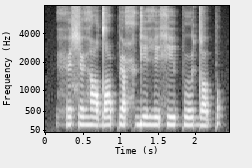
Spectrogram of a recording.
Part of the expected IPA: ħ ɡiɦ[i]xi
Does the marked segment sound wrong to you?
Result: no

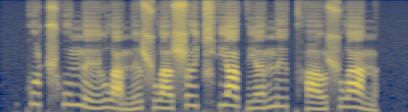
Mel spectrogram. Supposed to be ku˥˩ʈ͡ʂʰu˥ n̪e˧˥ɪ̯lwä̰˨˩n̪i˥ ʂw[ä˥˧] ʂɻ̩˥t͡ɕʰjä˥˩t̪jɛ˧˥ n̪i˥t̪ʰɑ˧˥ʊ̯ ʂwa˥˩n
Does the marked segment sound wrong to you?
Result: yes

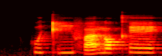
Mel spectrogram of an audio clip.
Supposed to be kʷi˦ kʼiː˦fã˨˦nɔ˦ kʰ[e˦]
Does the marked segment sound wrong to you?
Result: no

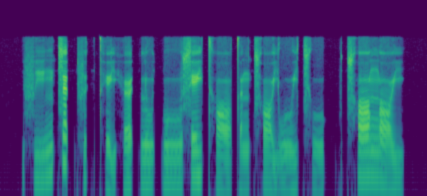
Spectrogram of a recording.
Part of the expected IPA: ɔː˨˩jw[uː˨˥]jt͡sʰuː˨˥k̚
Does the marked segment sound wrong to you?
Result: no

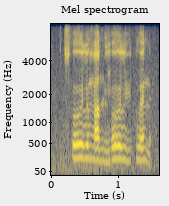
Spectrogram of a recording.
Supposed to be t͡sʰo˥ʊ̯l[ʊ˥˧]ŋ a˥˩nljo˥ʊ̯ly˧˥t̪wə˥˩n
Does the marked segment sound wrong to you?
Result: no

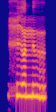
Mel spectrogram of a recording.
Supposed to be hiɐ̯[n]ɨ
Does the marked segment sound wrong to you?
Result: no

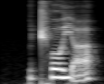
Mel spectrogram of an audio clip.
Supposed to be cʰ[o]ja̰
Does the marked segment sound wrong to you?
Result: no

